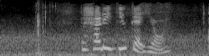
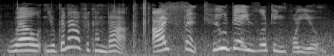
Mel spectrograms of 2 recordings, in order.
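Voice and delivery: usual speaking voice

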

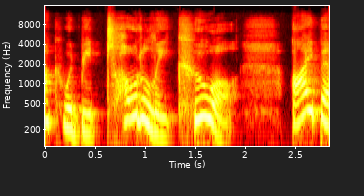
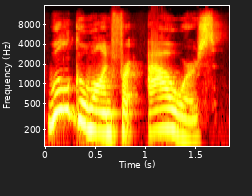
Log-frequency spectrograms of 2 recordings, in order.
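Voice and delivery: ordinary delivery

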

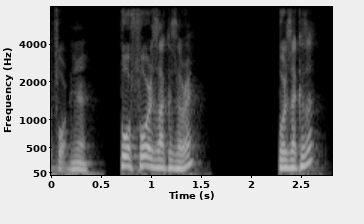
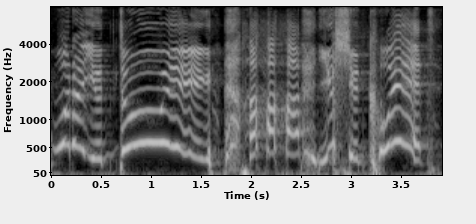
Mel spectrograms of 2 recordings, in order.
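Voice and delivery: high, loud, slow scolding teacher voice; mock roasting teacher; 4 dB louder, much slower than usual. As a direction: imitate a teacher tearing into a student. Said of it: "he just straight up roasted you".

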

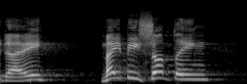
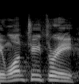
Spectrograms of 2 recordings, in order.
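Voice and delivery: usual speaking voice

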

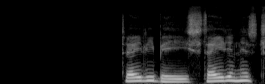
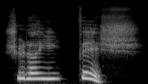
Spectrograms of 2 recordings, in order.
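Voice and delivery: high, small puzzled bunny voice; a high, wondering little creature; Daily B's voice; 4 dB louder than usual. A narrator's reading.

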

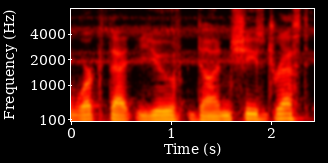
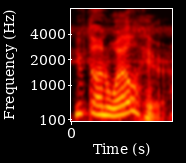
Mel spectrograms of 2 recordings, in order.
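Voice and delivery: a lightly voiced young elf, higher; gently higher stranger's greeting; elf's voice; 12 semitones higher, 5 dB louder than usual. GM voicing the elf greeting the player, lightly higher.

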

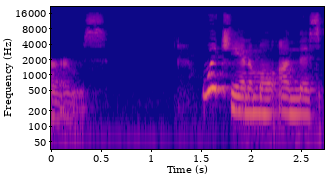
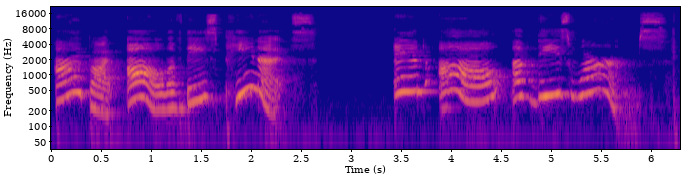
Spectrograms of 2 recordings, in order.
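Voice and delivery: rising higher with excitement; excited storybook voice; 9 semitones higher, 4 dB louder than usual. Acted. Teacher reading the rabbit's happy news to the class, excited and higher. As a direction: build up the lunch-party news.

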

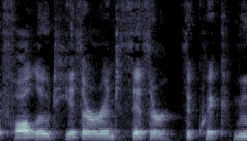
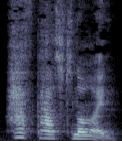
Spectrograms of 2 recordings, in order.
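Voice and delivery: slow, higher, mildly winded; barely enough breath; 6 semitones higher, slower than usual. A narrator's reading. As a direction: force it out with little breath left. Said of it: "Gerald had just breath to say".

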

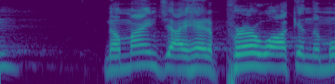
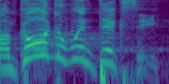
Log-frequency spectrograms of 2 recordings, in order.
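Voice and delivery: insistent; 9 semitones higher, 9 dB louder than usual. Retold or imitated. Insisting to friend Joe.

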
